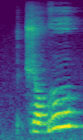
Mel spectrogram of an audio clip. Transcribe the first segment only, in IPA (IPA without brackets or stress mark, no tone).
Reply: t͡ʃ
